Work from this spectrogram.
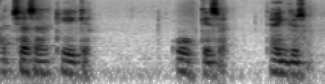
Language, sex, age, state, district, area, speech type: Urdu, male, 18-30, Delhi, Central Delhi, urban, spontaneous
